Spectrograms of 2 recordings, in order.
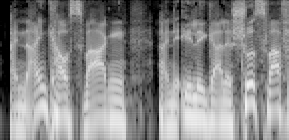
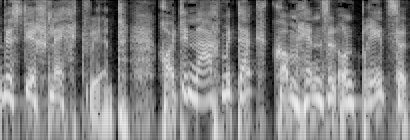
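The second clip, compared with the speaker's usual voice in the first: put-on very high old witch voice, coaxing; wheedling witch; 13 semitones higher than usual. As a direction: lure him with promises. Witch asks favour.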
